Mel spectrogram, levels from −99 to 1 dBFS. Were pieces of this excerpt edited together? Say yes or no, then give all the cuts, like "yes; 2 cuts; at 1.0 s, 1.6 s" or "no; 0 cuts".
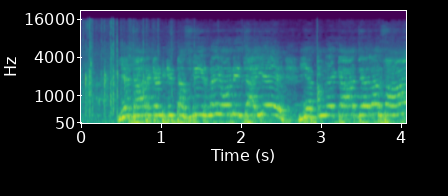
yes; 1 cut; at 3.0 s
